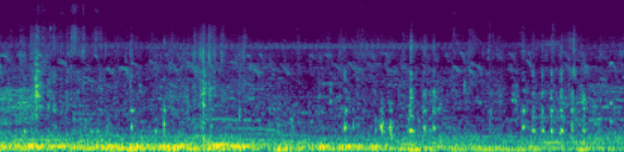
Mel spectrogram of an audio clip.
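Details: Many red junglefowl in a backyard give quick clucks in loose bursts, roughly three per second at times, over low-pitched background noise.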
